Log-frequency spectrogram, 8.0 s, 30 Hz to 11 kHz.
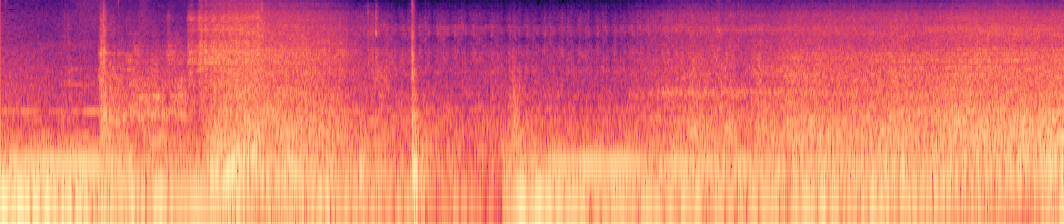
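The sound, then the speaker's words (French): An armored security truck's engine starts and rumbles as the heavy vehicle pulls slowly out of a garage. A steady low drone briefly dips, then swells back up. “Il est un peu plus de 8h20 ce jeudi 5 novembre lorsque le camion blindé de la Lomis démarre.”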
